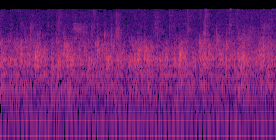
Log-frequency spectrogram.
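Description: Pan of red beans and rice with broccoli boiling hard, a steady crackling bubble, as excess water is boiled down, over a low steady hum.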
